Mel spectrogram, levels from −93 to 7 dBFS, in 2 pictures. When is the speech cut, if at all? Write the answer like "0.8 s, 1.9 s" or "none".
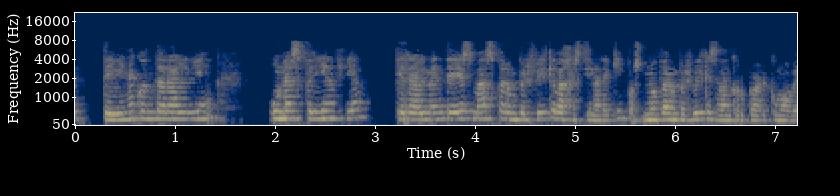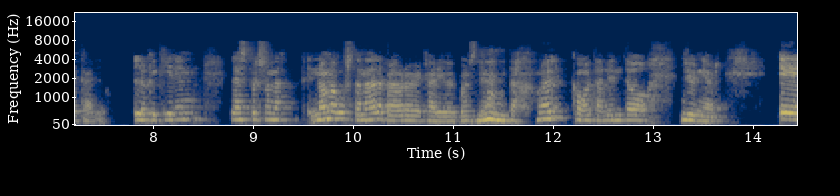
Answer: none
